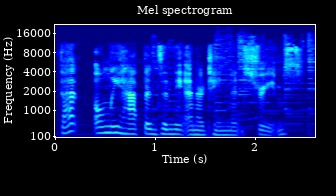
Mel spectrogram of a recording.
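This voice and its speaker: A woman's voice: low voice, normal speed, darkish tone, lightly acted. A woman playing a practical, impatient young female adventurer in an audio drama, telling the story in a sardonic, matter-of-fact way. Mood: exasperated. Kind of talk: scripted audio drama narration. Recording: music behind the voice.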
